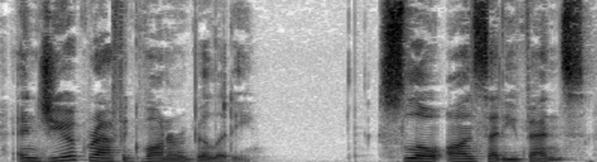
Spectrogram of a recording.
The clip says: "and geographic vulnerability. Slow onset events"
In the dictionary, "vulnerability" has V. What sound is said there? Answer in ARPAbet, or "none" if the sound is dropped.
V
